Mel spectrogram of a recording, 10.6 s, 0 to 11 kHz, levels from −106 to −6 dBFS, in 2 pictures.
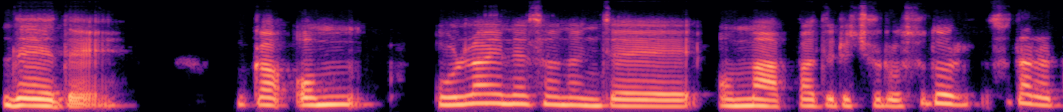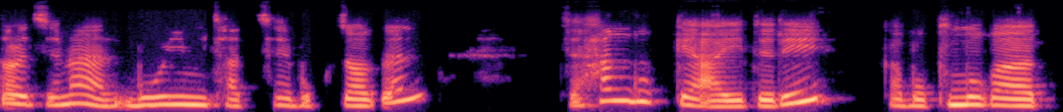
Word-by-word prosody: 네네. 205 Hz, 0 st, +3 dB, 0.5 s
그러니까 220 Hz, -2 st, -1 dB
엄 230 Hz, +2 st, +3 dB, 0.4 s
온라인에서는 240 Hz, -2 st, +2 dB
인제 185 Hz, -2 st, +1 dB
엄마 195 Hz, -1 st, +3 dB
아빠들이 190 Hz, +2 st, -3 dB
주로 190 Hz, -3 st, -4 dB
수돌 250 Hz, +1 st, -1 dB
수다를 255 Hz, -9 st, -2 dB
떨지만 235 Hz, -4 st, -1 dB
모임 225 Hz, +2 st, +2 dB
자체 200 Hz, 0 st, -8 dB
목적은 205 Hz, -, -2 dB, 0.7 s
이제 -, -, -7 dB
한국계 320 Hz, -8 st, -1 dB
아이들이 195 Hz, -, +2 dB, 0.2 s
그러니까 195 Hz, -, -7 dB
뭐 190 Hz, -1 st, -2 dB
부모가 215 Hz, -3 st, +3 dB
220 Hz, 310 characters per minute, -24 LUFS, 195-240 Hz, 0.7 s, 네네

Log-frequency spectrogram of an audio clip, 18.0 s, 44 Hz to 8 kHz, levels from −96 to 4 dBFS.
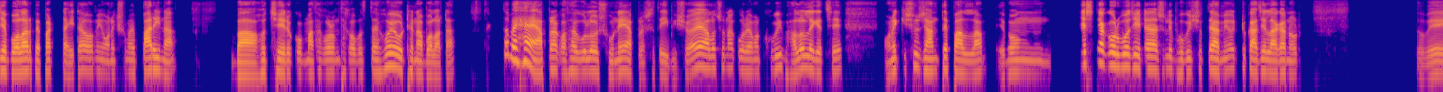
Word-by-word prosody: যে 150 Hz, -, +5 dB
বলার 145 Hz, +2 st, +6 dB
ব্যাপারটা 140 Hz, +1 st, -2 dB
এটাও 150 Hz, +2 st, -2 dB
আমি 145 Hz, -1 st, -11 dB
অনেক 130 Hz, 0 st, -10 dB
সময় 135 Hz, -1 st, -9 dB
পারি 160 Hz, +1 st, +6 dB
না। 125 Hz, -, +1 dB, 0.8 s
বা 120 Hz, -, +7 dB, 0.2 s
হচ্ছে 135 Hz, +1 st, -4 dB
এরকম 135 Hz, +1 st, -5 dB
মাথা 140 Hz, +2 st, -6 dB
গরম 135 Hz, 0 st, -3 dB
থাকা 135 Hz, -1 st, -9 dB
অবস্থায় 135 Hz, +1 st, -8 dB
হয়ে 195 Hz, 0 st, +4 dB
উঠে 150 Hz, -2 st, -6 dB
না 130 Hz, -, +3 dB
বলাটা। 115 Hz, 0 st, -2 dB, 0.7 s
তবে 290 Hz, -6 st, +5 dB
হ্যাঁ, 240 Hz, -, +8 dB
আপনার 160 Hz, -1 st, 0 dB
কথাগুলো 145 Hz, +1 st, -3 dB, 0.2 s
শুনে 135 Hz, +3 st, 0 dB
আপনার 115 Hz, -1 st, -13 dB
সাথে -, -, -12 dB
এই -, -, -11 dB
বিষয়ে 130 Hz, -, +2 dB
আলোচনা 170 Hz, +1 st, -5 dB
করে 150 Hz, -2 st, -5 dB
আমার 145 Hz, 0 st, -9 dB
খুবই 170 Hz, +3 st, -5 dB
ভালো 130 Hz, +7 st, 0 dB
লেগেছে। 145 Hz, -1 st, 0 dB, 0.7 s
অনেক -, -, +1 dB
কিছু 195 Hz, -, -4 dB
জানতে 150 Hz, +2 st, +1 dB
পারলাম 135 Hz, -1 st, +2 dB, 0.3 s
এবং 135 Hz, +2 st, -4 dB, 0.8 s
চেষ্টা 210 Hz, +3 st, +6 dB
করবো 190 Hz, -2 st, +3 dB
যে 185 Hz, -, +2 dB
এটা 165 Hz, -, +2 dB
আসলে 160 Hz, +1 st, -5 dB
ভবিষ্যতে 150 Hz, +2 st, -5 dB
আমিও 150 Hz, +3 st, -5 dB
একটু 165 Hz, -, -15 dB
কাজে 145 Hz, +1 st, +3 dB
লাগানোর। 135 Hz, -1 st, +2 dB, 1.5 s
তবে 105 Hz, +3 st, -9 dB
145 Hz, 170 wpm, -24 LUFS, 135-160 Hz, 1.5 s, হ্যাঁ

